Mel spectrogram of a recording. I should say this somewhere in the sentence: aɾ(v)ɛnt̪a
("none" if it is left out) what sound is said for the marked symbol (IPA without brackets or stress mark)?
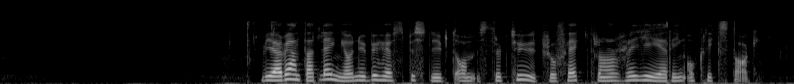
v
